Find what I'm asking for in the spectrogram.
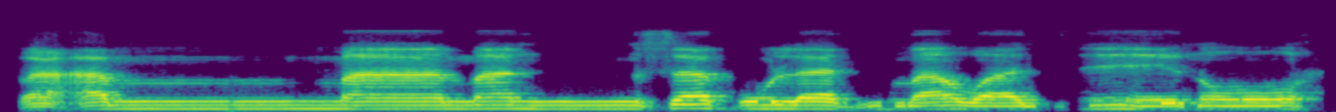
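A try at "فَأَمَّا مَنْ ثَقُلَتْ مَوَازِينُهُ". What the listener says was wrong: Nuh jangan panjang. Mawazinuh. Tapi Buya harus jelaskan Z-nya. Mawazi. Z.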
